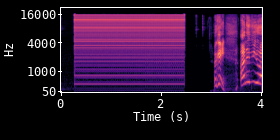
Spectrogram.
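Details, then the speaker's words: Simulated tinnitus: a steady, buzzy mid-pitched tone for about two seconds, imitating the constant ear ringing of tinnitus. "deal with tinnitus that ringing that you always hear in your ears if you do you'll know this is exactly what tinnitus sounds like"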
